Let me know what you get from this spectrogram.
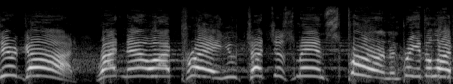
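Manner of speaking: high, loud, full-throated group scream. Retelling how a group prayed over him: imitating someone screaming. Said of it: "they start screaming".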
